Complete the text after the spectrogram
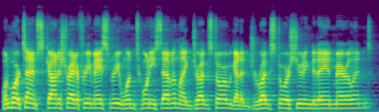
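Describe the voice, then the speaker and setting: A man's voice: on the high side, flat delivery, a little fast, sharp tone, clean tone. An American man giving unscripted online commentary in an insistent, sarcastic manner, repeating key words for emphasis. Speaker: online commentator and video host.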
